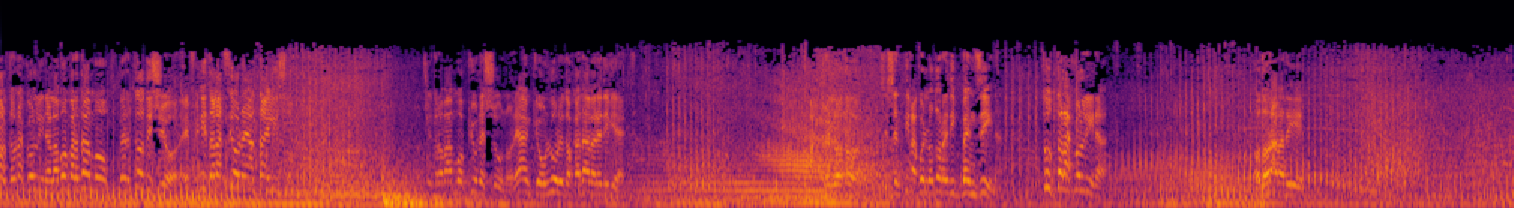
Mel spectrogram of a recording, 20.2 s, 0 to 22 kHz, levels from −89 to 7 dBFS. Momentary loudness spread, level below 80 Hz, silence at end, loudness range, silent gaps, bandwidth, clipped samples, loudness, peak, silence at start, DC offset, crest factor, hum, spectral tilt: 13 LU; -30 dBFS; 0 s; 4 LU; none; 11 kHz; under 0.1%; -21 LUFS; -4 dBFS; 0 s; under 0.1%; 18 dB; none; -3.5 dB/octave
